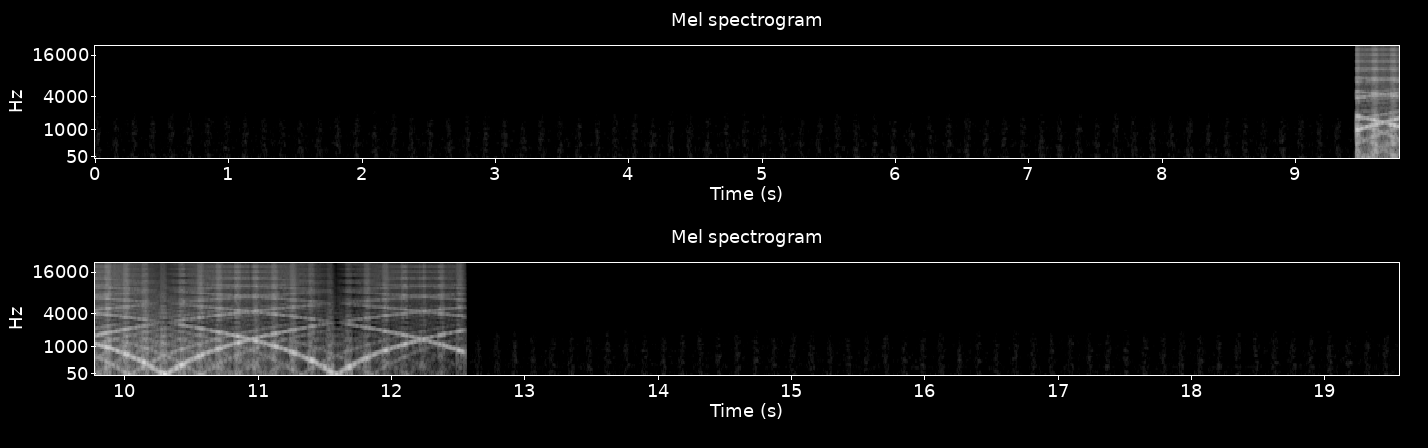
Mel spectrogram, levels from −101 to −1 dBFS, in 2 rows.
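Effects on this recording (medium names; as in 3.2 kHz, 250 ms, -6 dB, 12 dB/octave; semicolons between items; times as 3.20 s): chopped level 7.2 Hz, depth 65%, duty 25%; aliases and images of a low sample rate 2.9 kHz, jitter 0%; a shimmering, thickened sound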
